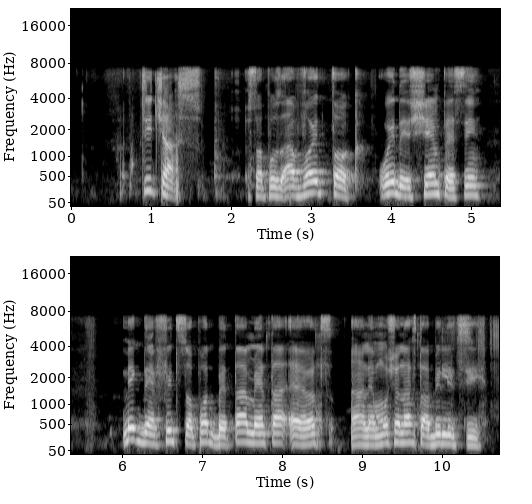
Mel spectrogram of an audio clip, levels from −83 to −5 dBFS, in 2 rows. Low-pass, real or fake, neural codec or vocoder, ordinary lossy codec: 7.2 kHz; real; none; none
